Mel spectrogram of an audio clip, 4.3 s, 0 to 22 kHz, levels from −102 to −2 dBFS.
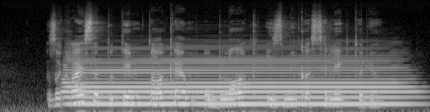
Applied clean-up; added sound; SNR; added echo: none; Wind instrument, woodwind instrument; -4 dB; none.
